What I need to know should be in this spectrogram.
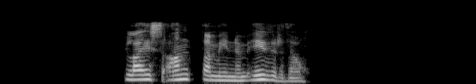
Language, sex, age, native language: Icelandic, female, 60-69, Icelandic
